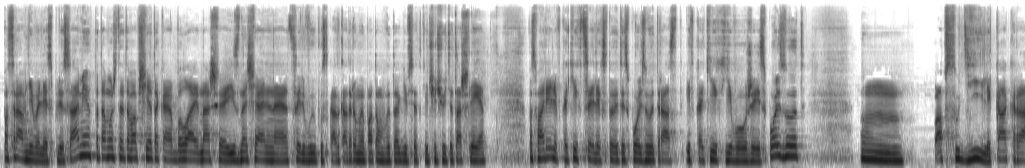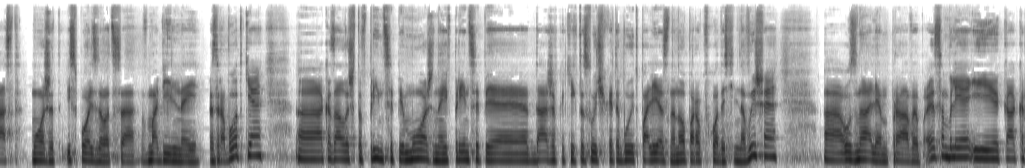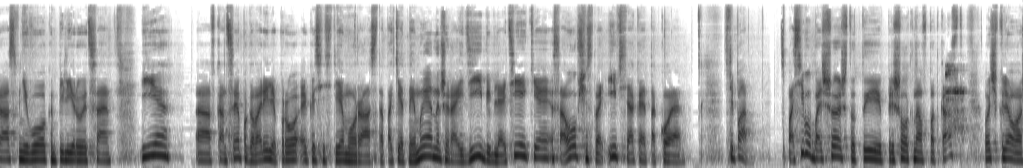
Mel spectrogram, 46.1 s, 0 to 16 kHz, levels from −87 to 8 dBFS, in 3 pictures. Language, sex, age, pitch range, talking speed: Russian, male, 20-39, 120-145 Hz, 135 wpm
